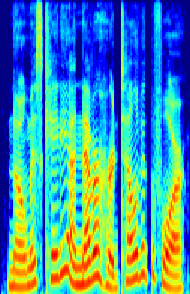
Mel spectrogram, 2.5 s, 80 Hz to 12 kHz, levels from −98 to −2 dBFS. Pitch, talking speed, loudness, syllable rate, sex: 220 Hz, 235 wpm, -17 LUFS, 6.0 syllables/s, female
